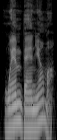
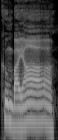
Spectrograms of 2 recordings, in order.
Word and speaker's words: Wembanyama: I just said, "Make it simple. It's Wembanyama. Easy." But, I hear Wim, I hear Kumbaya.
